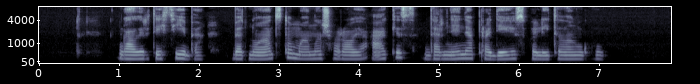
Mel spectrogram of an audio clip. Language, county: Lithuanian, Vilnius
